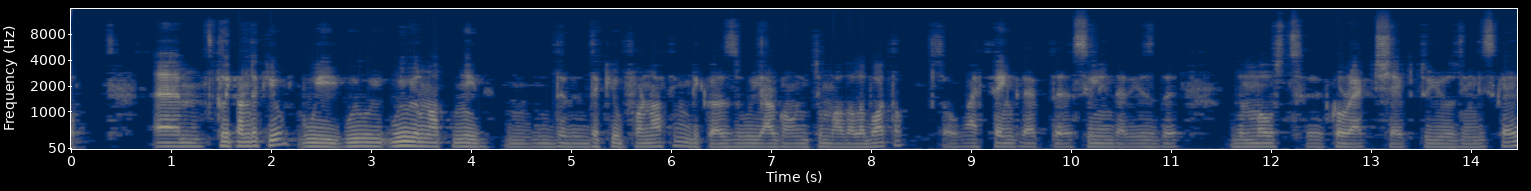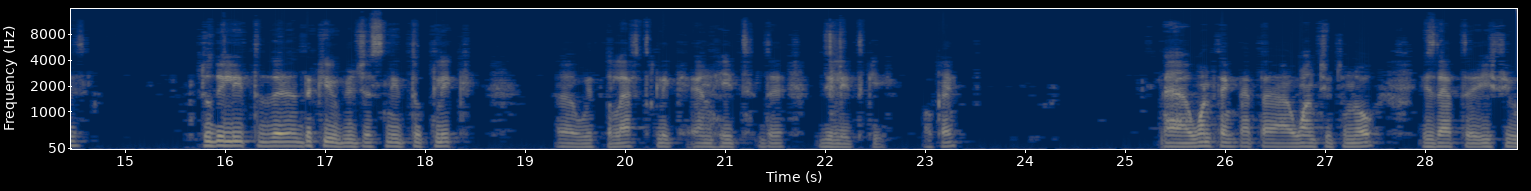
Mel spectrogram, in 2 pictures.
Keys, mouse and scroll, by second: 0.7 click, 1.6 click, 15.8 click, 16.7 click, 17.5 drag, 18.0 click, 22.0 Delete.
